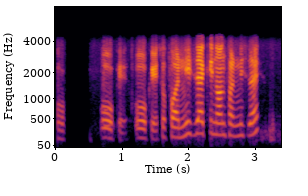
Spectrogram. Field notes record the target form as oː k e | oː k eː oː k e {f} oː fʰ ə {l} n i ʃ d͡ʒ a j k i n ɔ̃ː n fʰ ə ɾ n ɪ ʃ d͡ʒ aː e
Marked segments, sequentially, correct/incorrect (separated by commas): incorrect, incorrect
